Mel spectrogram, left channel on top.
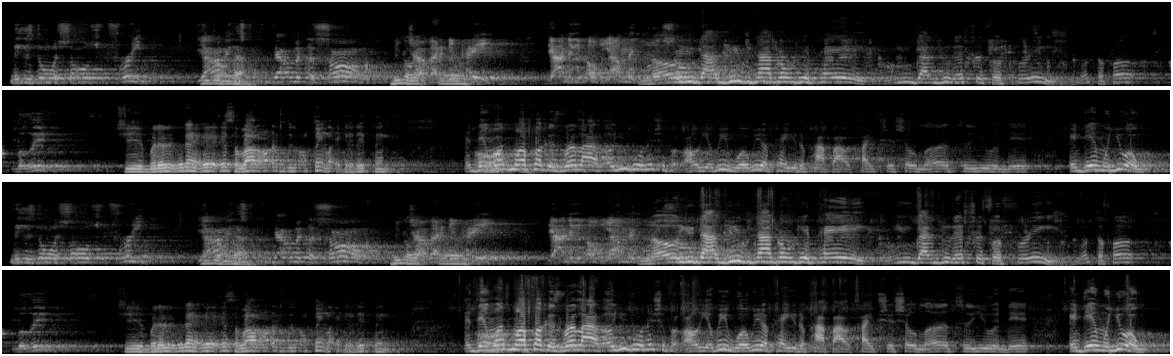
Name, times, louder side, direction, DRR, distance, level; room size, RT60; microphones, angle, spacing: voice 1, 0.1-1.4 1.9-4.9 5.4-7.4 8.8-9.2 9.7-10.0 10.5-10.6 11.8-12.3, left 1 dB, 75° left, 2.6 m, -31 dB
voice 2, 2.0-2.5 3.9-4.6 12.8-15.6 16.4-16.7, left 2 dB, 25° left, 0.6 m, -26 dB
voice 3, 6.4-11.3 16.3-23.1, right 3 dB, 40° right, 0.7 m, -25 dB
28.5 x 13.0 x 8.2 m
head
